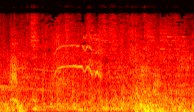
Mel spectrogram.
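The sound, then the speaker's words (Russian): A horse whinnies over dense, loud battle noise in a film scene where a rider's horse is brought down with spears during a Mongol battle. Heavy hoof thuds sound beneath the high, wavering neigh. “У Джамухи рогатинами валят коня на землю, он сам тоже падает, нога запутывается в стремени.”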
